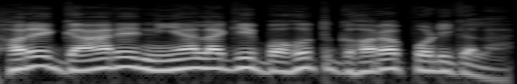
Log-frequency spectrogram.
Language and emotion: Odia, neutral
